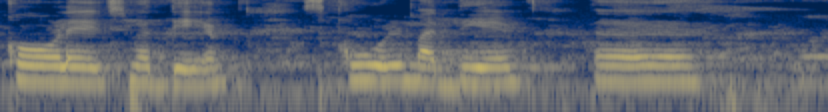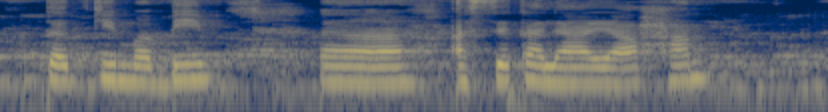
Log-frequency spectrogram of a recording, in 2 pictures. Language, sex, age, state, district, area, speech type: Sanskrit, female, 18-30, Kerala, Thrissur, urban, spontaneous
